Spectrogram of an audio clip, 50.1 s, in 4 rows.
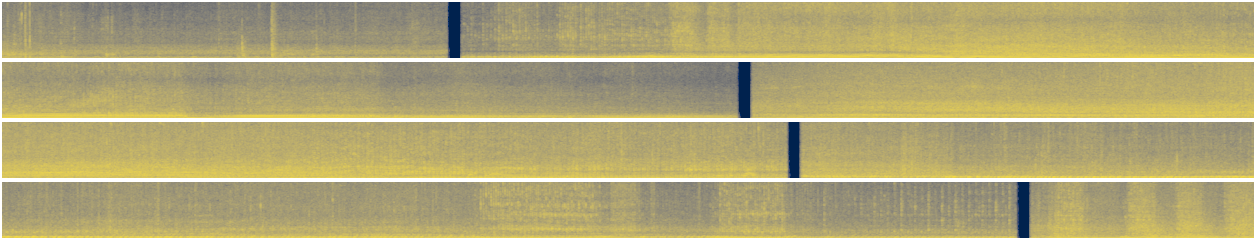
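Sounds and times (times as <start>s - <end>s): off-road vehicle engine revving: 4.6s - 50.0s
wheels spinning in wet leaves: 20.1s - 48.2s.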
